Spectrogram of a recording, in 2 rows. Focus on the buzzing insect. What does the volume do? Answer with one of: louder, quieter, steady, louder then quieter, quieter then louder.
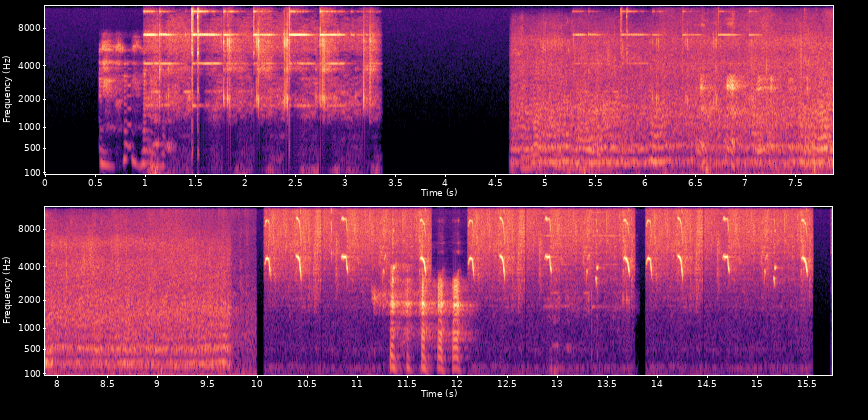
steady.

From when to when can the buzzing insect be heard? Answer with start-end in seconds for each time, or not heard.
4.7-9.8.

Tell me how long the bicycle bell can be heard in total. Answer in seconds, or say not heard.
5 s.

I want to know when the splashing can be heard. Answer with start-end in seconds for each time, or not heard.
not heard.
